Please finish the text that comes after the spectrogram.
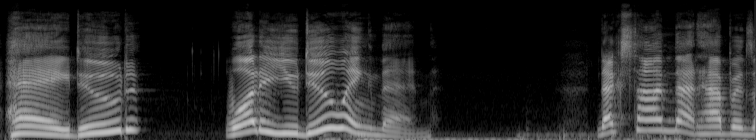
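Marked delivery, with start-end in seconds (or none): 0.1-3.3 raised, drawn-out challenge; mock confrontation. Confronting someone next time it happens, mock confrontation. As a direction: call someone out with playful exasperation. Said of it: "I'm just gonna go".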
